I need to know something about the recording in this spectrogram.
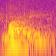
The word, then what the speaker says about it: Margie: Well, it's a hard G. What? It's a hard G. Margie, sorry. Margie.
